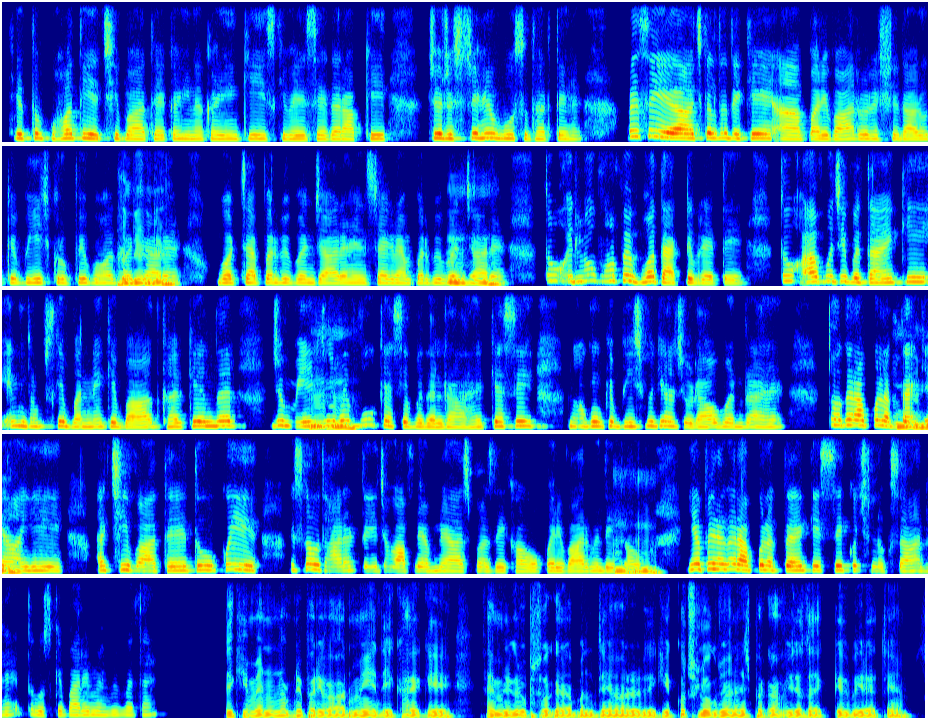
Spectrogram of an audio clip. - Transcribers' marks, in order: in English: "ग्रुप"; in English: "एक्टिव"; in English: "ग्रुप्स"; in English: "फैमिली ग्रुप्स"; in English: "एक्टिव"
- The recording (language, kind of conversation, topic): Hindi, podcast, सोशल मीडिया ने आपके रिश्तों को कैसे प्रभावित किया है?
